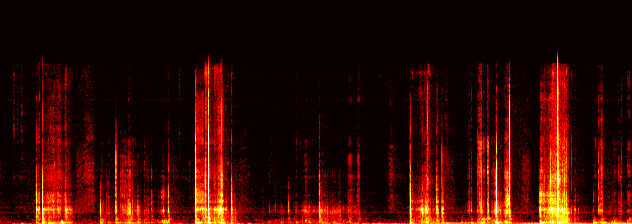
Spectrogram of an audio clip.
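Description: Small solid dark-wood puzzle pieces are placed and lifted by fingertips, tapping and knocking into a thin green wooden tray. Dry wooden clicks and scraping rustles come in bursts with brief quiet gaps, mostly bright with short, fast-fading knocks.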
